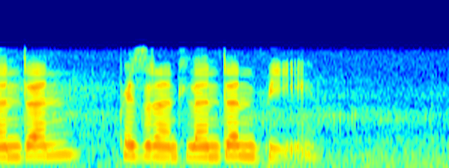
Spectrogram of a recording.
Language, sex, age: English, female, 19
